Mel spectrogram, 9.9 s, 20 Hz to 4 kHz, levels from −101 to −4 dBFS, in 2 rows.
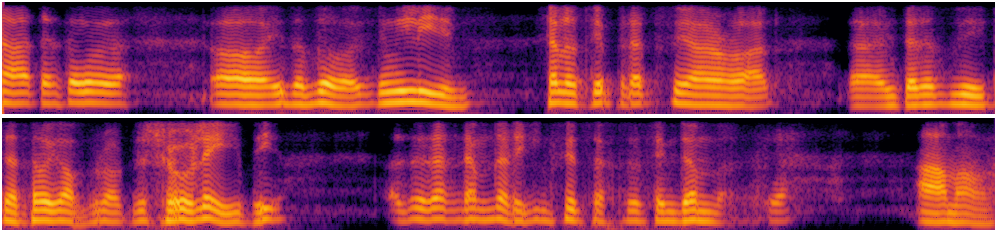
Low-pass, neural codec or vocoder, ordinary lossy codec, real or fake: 3.6 kHz; codec, 16 kHz in and 24 kHz out, 0.4 kbps, LongCat-Audio-Codec, four codebook decoder; none; fake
